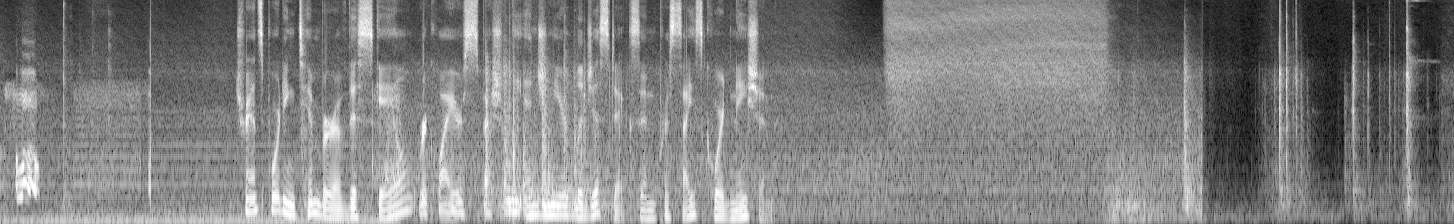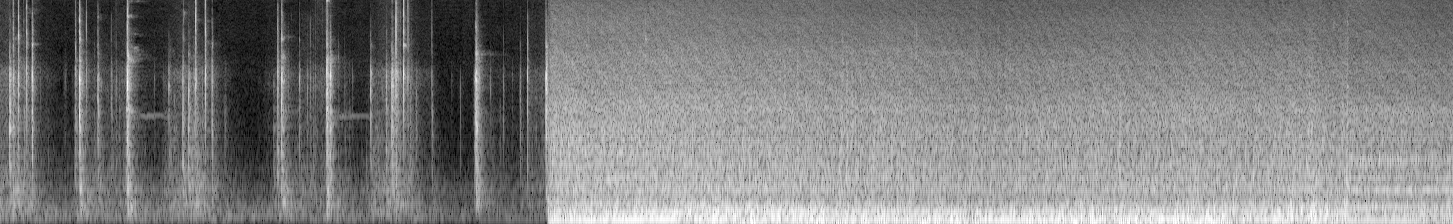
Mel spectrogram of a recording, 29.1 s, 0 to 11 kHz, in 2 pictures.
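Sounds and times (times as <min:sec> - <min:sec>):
heavy vehicle engine running: 0:00.0 - 0:12.1, 0:20.0 - 0:29.0
metallic clicks and knocks: 0:12.6 - 0:20.0.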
